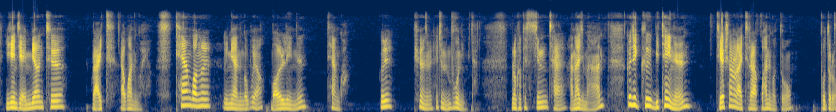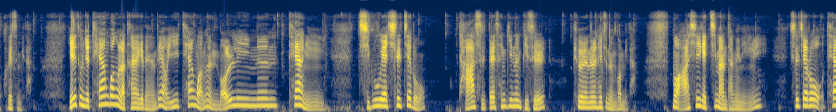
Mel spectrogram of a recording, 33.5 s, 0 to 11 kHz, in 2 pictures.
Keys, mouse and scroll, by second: 15.1 click, 16.2 w, 16.6 r, 17.3 middle click, 18.1 e, 18.6 click, 19.7 click, 20.7 w, 21.2-22.2 alt+drag, 22.4 w, 22.5-23.1 middle drag, 23.3 alt+right click, 23.6 alt+middle click, 24.1 e, 25.0 alt+click, 25.0 middle click, 25.0 w, 25.6 w, 26.0 middle click, 27.1 alt+click, 28.1 alt+right click, 28.9 e, 29.3 click, 30.4 alt+click, 32.2 click, 32.5-33.4 typing, 32.7 alt+right click, 32.7 middle click.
